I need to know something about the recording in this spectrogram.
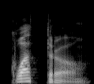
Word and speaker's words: cuatro: to some numbers the word for four is Quatro spelled c u a t r o and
